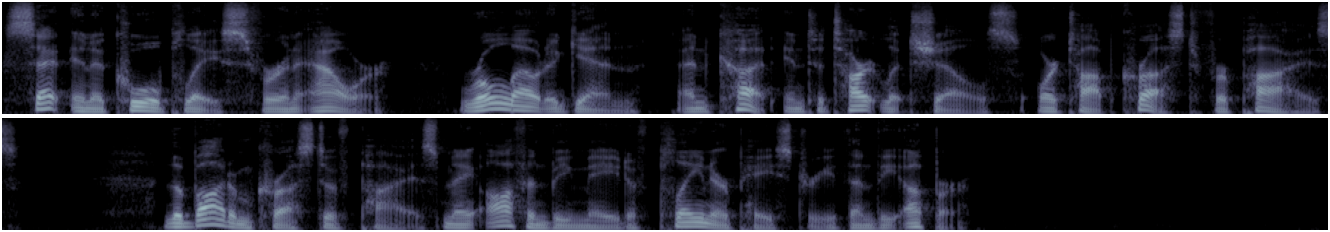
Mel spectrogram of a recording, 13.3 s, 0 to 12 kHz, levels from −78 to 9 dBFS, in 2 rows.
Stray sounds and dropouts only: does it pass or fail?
pass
